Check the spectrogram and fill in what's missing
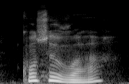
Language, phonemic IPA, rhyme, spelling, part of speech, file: French, /kɔ̃.sə.vwaʁ/, -waʁ, concevoir, verb, Fr-concevoir.ogg
- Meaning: 1. to conceive: to conceive (an idea) 2. to conceive: to conceive, to conceive of; to understand, to comprehend 3. to conceive: to conceive (a baby) 4. to design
